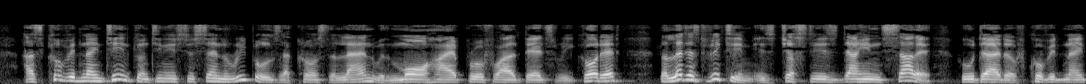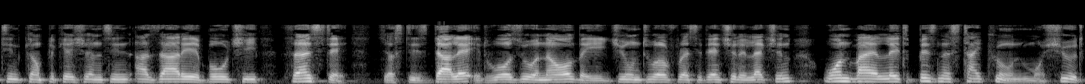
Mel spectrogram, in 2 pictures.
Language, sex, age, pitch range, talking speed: English, male, 50-69, 105-135 Hz, 130 wpm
